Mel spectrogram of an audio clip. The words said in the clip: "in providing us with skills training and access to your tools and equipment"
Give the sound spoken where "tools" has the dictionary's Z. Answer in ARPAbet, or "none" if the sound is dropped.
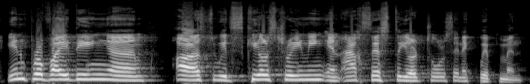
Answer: S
